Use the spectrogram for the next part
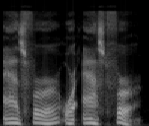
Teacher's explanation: We frequently drop the K sound entirely in this specific cluster because SKTF is just too much work.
